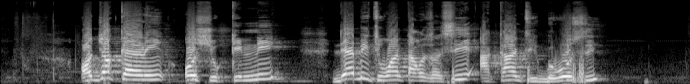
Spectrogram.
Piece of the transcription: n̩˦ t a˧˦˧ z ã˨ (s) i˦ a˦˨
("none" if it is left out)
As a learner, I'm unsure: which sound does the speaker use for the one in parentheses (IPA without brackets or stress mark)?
s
